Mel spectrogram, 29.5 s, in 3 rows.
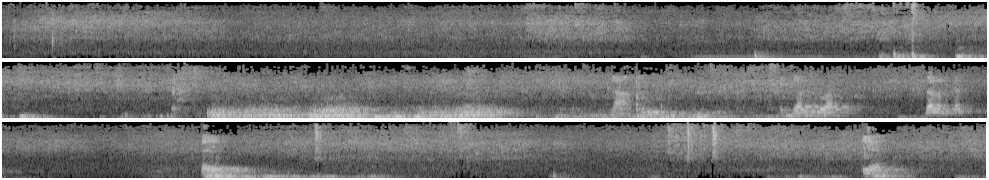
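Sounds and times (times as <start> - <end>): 
rain: 0.0 - 29.5
thunder: 8.7 - 17.8
speech: 16.0 - 17.0, 17.8 - 18.3.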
